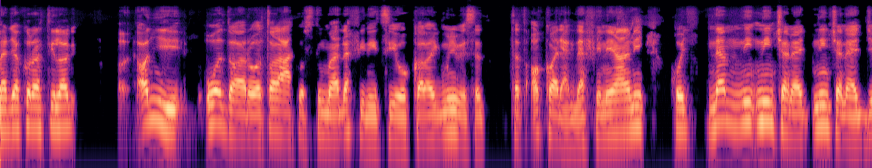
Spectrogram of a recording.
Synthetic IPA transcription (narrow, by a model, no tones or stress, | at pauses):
mɛrd̪ɟɒko̞rlɒt̪ilɒɡ | ɒ̰ɲːio̞ld̪ɒrrːoːlt̪ɒlaːlko̞st̪uŋkmaːrd̪ɛfiniːt̪sijoːkːɒlɒikmyːveːsɛt̪t̪ːɛːt̪ɒ̰kɒrja̰ːɡd̪ɛfiniaːlniho̞ɟ | nɛmninint͡ʃɛnɛɟnint͡ʃɛnɛɟː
